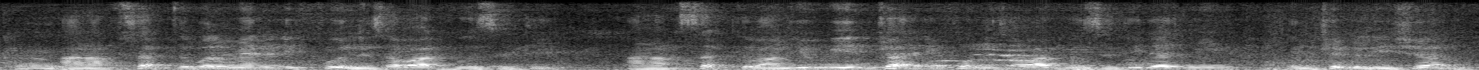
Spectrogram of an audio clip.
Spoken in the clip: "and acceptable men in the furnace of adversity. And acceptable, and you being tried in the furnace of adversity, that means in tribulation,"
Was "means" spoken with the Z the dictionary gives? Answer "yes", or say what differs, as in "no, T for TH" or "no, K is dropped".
no, Z is dropped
